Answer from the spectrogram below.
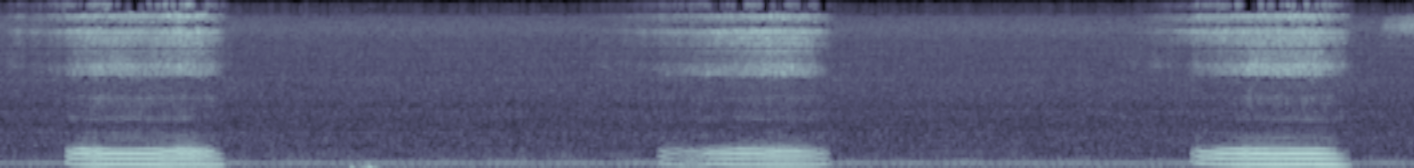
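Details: Three humming nasal snores, each about a second long, spaced roughly four seconds apart over a quiet hiss: a nasal snoring sound effect.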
